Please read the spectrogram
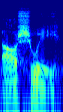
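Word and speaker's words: Aos Sí: It's spelled A-O-S-S-I. It's pronounced the Ao Shui.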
